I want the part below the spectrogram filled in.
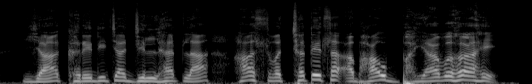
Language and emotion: Marathi, disgusted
